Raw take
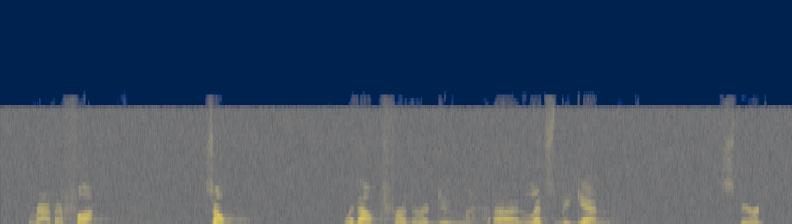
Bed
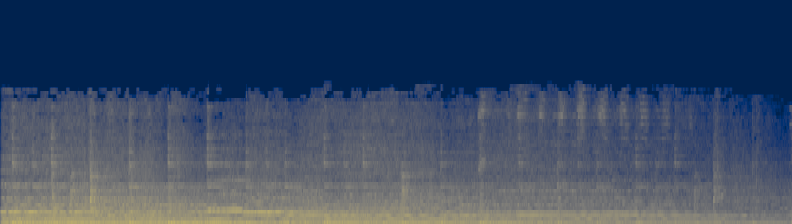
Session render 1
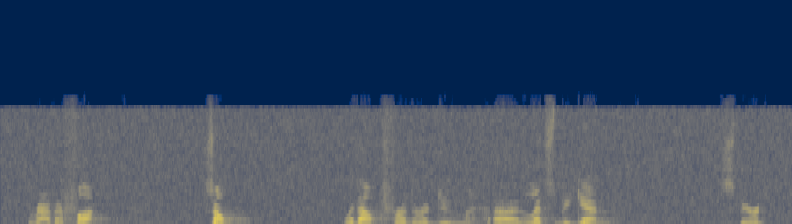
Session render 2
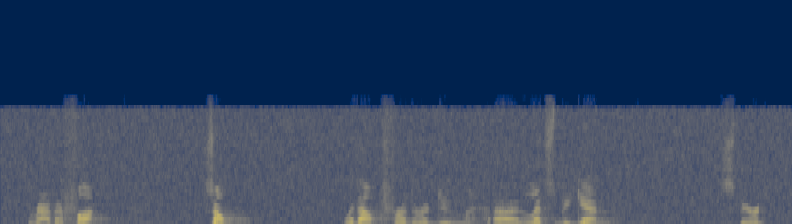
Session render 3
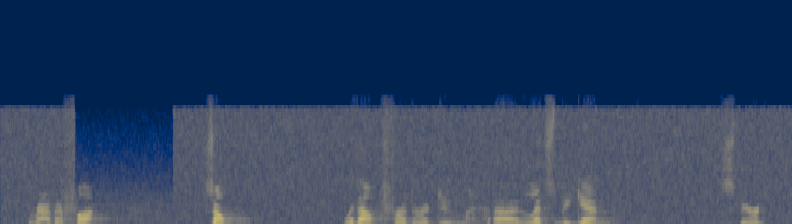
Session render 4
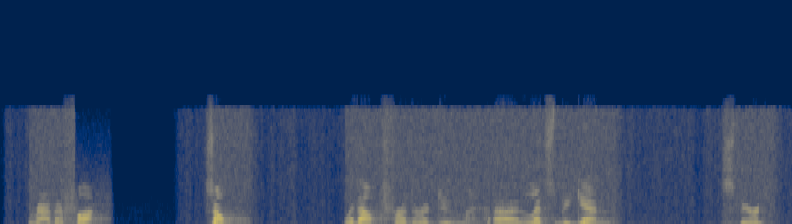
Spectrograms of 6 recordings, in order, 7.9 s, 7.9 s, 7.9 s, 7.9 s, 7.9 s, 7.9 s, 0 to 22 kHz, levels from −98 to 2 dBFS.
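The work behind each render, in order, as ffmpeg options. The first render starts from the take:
-af "afftdn=nr=9:nf=-41"
-af "volume=0.422"
-filter_complex "[0:a]asettb=1/sr,asplit=3[s0][s1][s2];[s0]atrim=end=0.744[s3];[s1]atrim=start=0.74:end=1.73,asetpts=PTS-STARTPTS,afade=t=in:d=0.004:c=qsin,afade=t=out:st=0.986:d=0.004:c=qsin,highpass=190,lowpass=2300[s4];[s2]atrim=start=1.726[s5];[s3][s4]acrossfade=d=0.004:c1=hsin:c2=qsin[s6];[s6][s5]acrossfade=d=0.004:c1=qsin:c2=hsin,asettb=1/sr,asplit=3[s7][s8][s9];[s7]atrim=end=3.814[s10];[s8]atrim=start=3.81:end=4.73,asetpts=PTS-STARTPTS,afade=t=in:d=0.004:c=qsin,afade=t=out:st=0.916:d=0.004:c=qsin,highpass=f=240:w=0.5412,highpass=f=240:w=1.3066[s11];[s9]atrim=start=4.726[s12];[s10][s11]acrossfade=d=0.004:c1=hsin:c2=qsin[s13];[s13][s12]acrossfade=d=0.004:c1=qsin:c2=hsin"
-af "agate=range=0.0251:threshold=0.00316:ratio=16:detection=peak,equalizer=f=180:t=o:w=1.3:g=5"

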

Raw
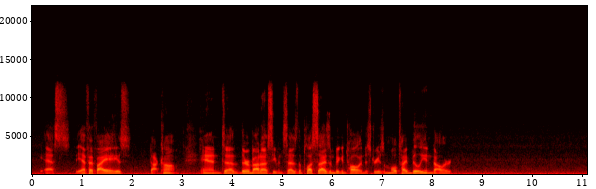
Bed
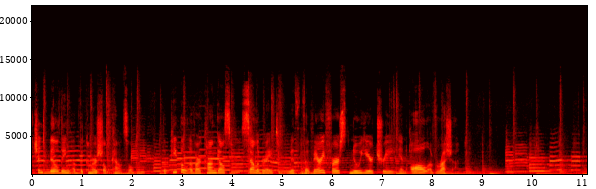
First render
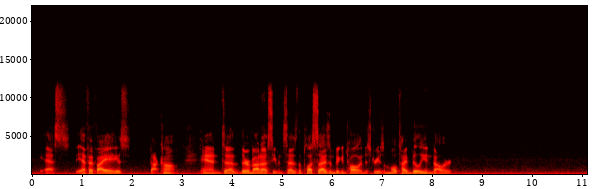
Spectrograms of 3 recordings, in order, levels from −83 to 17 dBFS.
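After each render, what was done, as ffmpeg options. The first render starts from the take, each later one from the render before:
-af "afftdn=nr=6:nf=-52"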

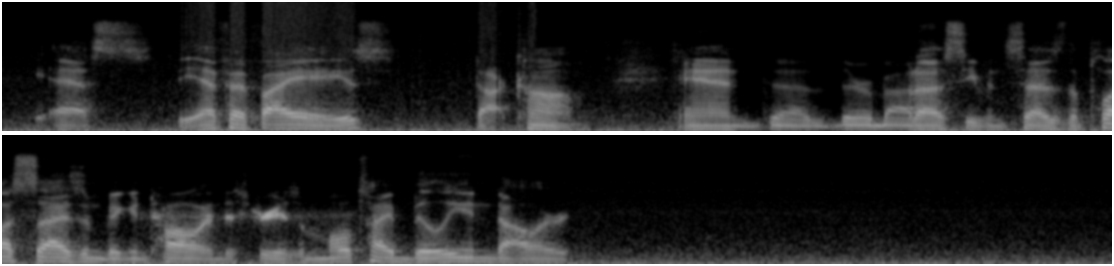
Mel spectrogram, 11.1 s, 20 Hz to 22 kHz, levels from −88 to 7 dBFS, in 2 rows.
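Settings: -filter_complex "[0:a]asettb=1/sr,asplit=3[s0][s1][s2];[s0]atrim=end=0.624[s3];[s1]atrim=start=0.62:end=2.67,asetpts=PTS-STARTPTS,afade=t=in:d=0.004:c=qsin,afade=t=out:st=2.046:d=0.004:c=qsin,acrusher=bits=6:mode=log:mix=0:aa=0.000001[s4];[s2]atrim=start=2.666[s5];[s3][s4]acrossfade=d=0.004:c1=hsin:c2=qsin[s6];[s6][s5]acrossfade=d=0.004:c1=qsin:c2=hsin,asplit=3[s7][s8][s9];[s7]afade=t=out:st=3.66:d=0.02[s10];[s8]bandpass=f=220:t=q:w=1.4,afade=t=in:st=3.66:d=0.02,afade=t=out:st=4.53:d=0.02[s11];[s9]afade=t=in:st=4.53:d=0.02[s12];[s10][s11][s12]amix=inputs=3:normalize=0,asettb=1/sr,asplit=3[s13][s14][s15];[s13]atrim=end=6.244[s16];[s14]atrim=start=6.24:end=7.33,asetpts=PTS-STARTPTS,afade=t=in:d=0.004:c=qsin,afade=t=out:st=1.086:d=0.004:c=qsin,lowpass=f=1700:t=q:w=9.8[s17];[s15]atrim=start=7.326[s18];[s16][s17]acrossfade=d=0.004:c1=hsin:c2=qsin[s19];[s19][s18]acrossfade=d=0.004:c1=qsin:c2=hsin"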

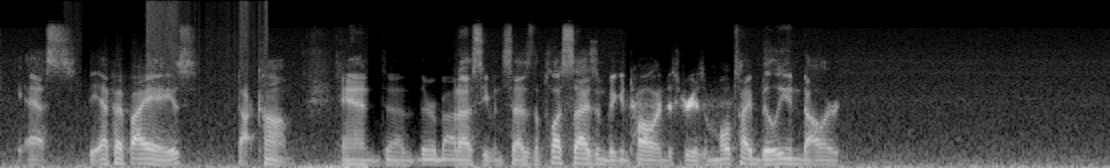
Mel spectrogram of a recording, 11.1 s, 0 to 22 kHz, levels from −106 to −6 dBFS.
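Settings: -filter_complex "[0:a]asettb=1/sr,asplit=3[s0][s1][s2];[s0]atrim=end=0.804[s3];[s1]atrim=start=0.8:end=1.45,asetpts=PTS-STARTPTS,afade=t=in:d=0.004:c=qsin,afade=t=out:st=0.646:d=0.004:c=qsin,lowpass=1900[s4];[s2]atrim=start=1.446[s5];[s3][s4]acrossfade=d=0.004:c1=hsin:c2=qsin[s6];[s6][s5]acrossfade=d=0.004:c1=qsin:c2=hsin,asettb=1/sr,asplit=3[s7][s8][s9];[s7]atrim=end=2.844[s10];[s8]atrim=start=2.84:end=4.14,asetpts=PTS-STARTPTS,afade=t=in:d=0.004:c=qsin,afade=t=out:st=1.296:d=0.004:c=qsin,asubboost=boost=10.5:cutoff=110[s11];[s9]atrim=start=4.136[s12];[s10][s11]acrossfade=d=0.004:c1=hsin:c2=qsin[s13];[s13][s12]acrossfade=d=0.004:c1=qsin:c2=hsin"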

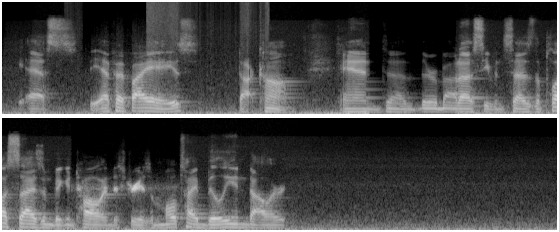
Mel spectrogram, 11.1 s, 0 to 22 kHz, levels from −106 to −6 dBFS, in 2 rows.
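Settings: -af "bandreject=f=147.3:t=h:w=4,bandreject=f=294.6:t=h:w=4,bandreject=f=441.9:t=h:w=4,bandreject=f=589.2:t=h:w=4,bandreject=f=736.5:t=h:w=4,bandreject=f=883.8:t=h:w=4,bandreject=f=1031.1:t=h:w=4,bandreject=f=1178.4:t=h:w=4,bandreject=f=1325.7:t=h:w=4,adynamicequalizer=threshold=0.002:dfrequency=4900:dqfactor=0.7:tfrequency=4900:tqfactor=0.7:attack=5:release=100:ratio=0.375:range=3.5:mode=boostabove:tftype=highshelf"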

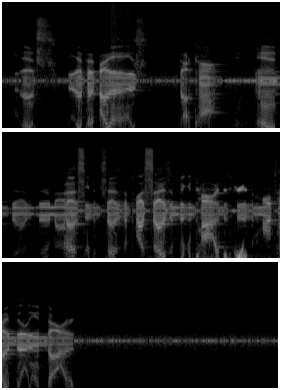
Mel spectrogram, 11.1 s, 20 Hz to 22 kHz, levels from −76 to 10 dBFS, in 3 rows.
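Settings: -filter_complex "[0:a]acrossover=split=170|1200|4500[s0][s1][s2][s3];[s0]aeval=exprs='val(0)*gte(abs(val(0)),0.00119)':c=same[s4];[s4][s1][s2][s3]amix=inputs=4:normalize=0,aeval=exprs='val(0)*sin(2*PI*1700*n/s)':c=same"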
